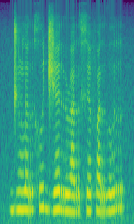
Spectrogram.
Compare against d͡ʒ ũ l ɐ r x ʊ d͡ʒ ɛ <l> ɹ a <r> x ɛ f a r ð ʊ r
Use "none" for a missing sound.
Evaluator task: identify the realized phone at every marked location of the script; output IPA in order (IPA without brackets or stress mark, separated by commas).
r, r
